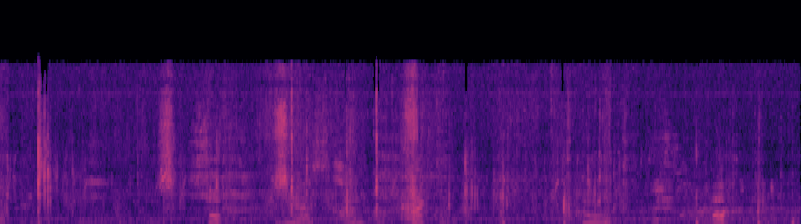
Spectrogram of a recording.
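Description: Faint, distant voices of footballers calling out across a training pitch, with scattered short, sharp knocks and taps.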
